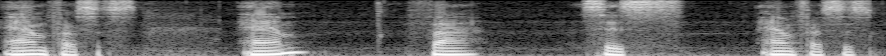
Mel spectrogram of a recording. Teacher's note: emphasis the stress is on the first syllable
